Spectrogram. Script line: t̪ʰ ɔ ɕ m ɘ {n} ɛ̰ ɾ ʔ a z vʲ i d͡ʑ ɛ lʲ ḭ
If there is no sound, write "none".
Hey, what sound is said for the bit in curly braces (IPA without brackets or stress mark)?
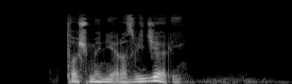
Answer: ɲ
